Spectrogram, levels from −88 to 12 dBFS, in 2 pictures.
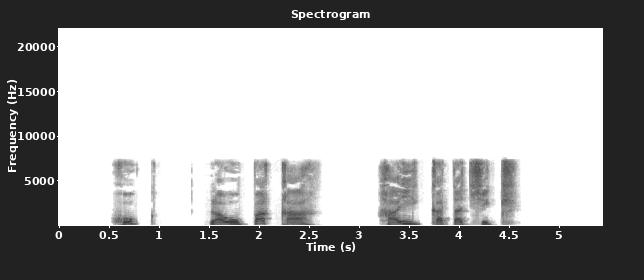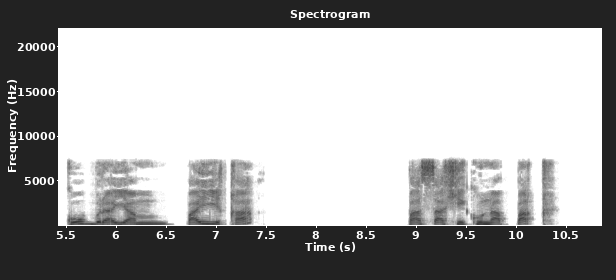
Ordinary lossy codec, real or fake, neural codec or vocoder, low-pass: AAC, 48 kbps; real; none; 7.2 kHz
